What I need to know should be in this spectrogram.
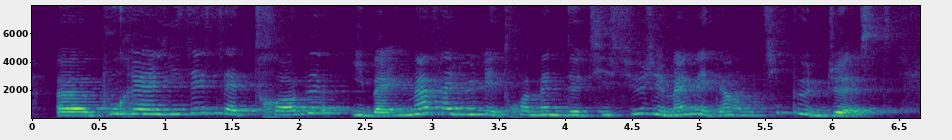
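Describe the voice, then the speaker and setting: Lively, high-pitched female speech at a fairly slow pace, with noticeable background noise and audible room echo. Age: 20s. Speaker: sewing vlogger. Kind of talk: casual vlog talk. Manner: hesitant, many filler sounds.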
